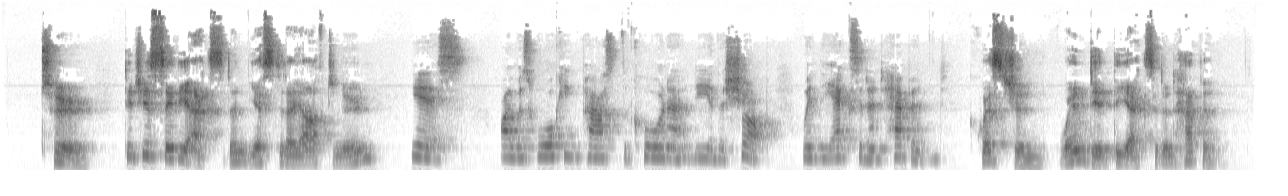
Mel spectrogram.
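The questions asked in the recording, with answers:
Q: When did the accident happen?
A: Yesterday afternoon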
